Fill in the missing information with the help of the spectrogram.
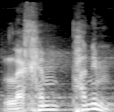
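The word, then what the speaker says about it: לחם פנים: 히브리식 발음으로 말하면은 레헴 파님이라고 해요. 레헴 하면은 떡, 파님 하면은 얼굴이란 뜻입니다. 그래서 레헴 파님 하면은 얼굴의 떡.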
